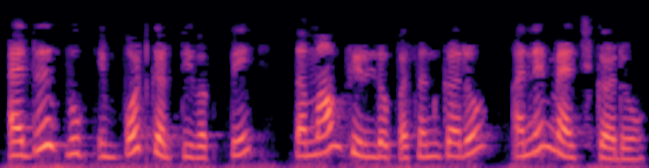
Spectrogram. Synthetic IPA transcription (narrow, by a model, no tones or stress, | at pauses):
ɛːɖɾesbʊkɪ̃mpoːɾʈkɐɾt̪iʋɐk̚t̪e | t̪ɐmaːmfiːlɖopɐsə̃nd̪̚kɐɾoɐ̰nemɛːt͡ʃkɐɾo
